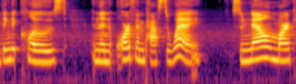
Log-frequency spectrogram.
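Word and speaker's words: Orfn: art in general, you may know the artist Orphan. It's spelled O-R-F-N.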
